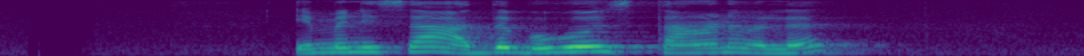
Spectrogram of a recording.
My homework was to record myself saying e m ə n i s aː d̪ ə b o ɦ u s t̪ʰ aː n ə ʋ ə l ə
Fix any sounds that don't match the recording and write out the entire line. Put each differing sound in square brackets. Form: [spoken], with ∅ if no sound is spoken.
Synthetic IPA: e m ə n i s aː d̪ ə b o ɦ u s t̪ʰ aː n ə ʋ ə l ə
